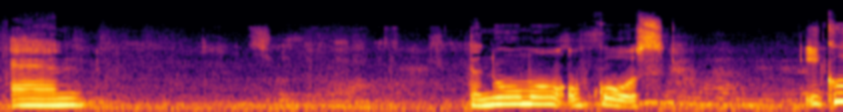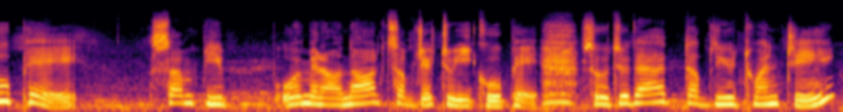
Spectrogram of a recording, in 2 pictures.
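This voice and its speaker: A woman moderating a panel session and then interpreting a speaker, halting with frequent fillers and restarts. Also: medium pitch, a little mellow, slight background noise. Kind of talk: conference moderation and live interpretation. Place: conference hall.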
